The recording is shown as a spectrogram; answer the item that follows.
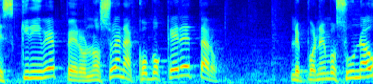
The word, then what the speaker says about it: Querétaro: Nada más que la E no suena, se escribe pero no suena, como Querétaro. Le ponemos una U, Q-U-E, Querétaro. Pero nadie suena la U, no la pronunciamos, no decimos Querétaro.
